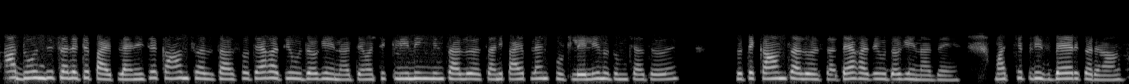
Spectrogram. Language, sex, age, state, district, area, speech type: Goan Konkani, female, 18-30, Goa, Quepem, rural, conversation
